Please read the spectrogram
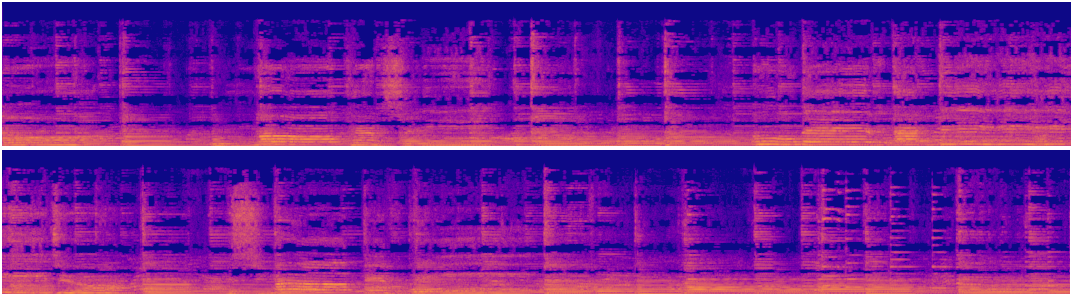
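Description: Mandolin and strummed acoustic guitar playing a song together live.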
